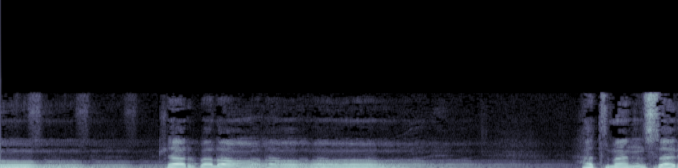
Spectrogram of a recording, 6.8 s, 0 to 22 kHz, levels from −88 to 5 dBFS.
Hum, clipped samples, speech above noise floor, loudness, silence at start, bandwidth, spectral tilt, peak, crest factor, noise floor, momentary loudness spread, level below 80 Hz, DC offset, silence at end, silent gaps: none; under 0.1%; 29 dB; -20 LUFS; 0 s; 10.5 kHz; -6.5 dB/octave; -4 dBFS; 18 dB; -47 dBFS; 18 LU; -44 dBFS; under 0.1%; 0 s; none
